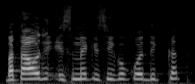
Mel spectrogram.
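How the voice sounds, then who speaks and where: In an online accountancy lecture, a man with a very high, smooth, resonant voice and a level tone rapidly quizzes his students, answers each question himself, and repeatedly checks that they're following.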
